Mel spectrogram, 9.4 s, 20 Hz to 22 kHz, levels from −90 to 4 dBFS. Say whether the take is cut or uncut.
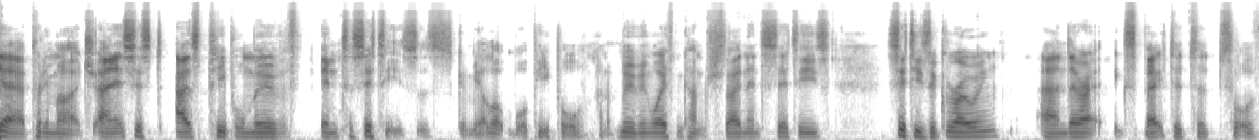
uncut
